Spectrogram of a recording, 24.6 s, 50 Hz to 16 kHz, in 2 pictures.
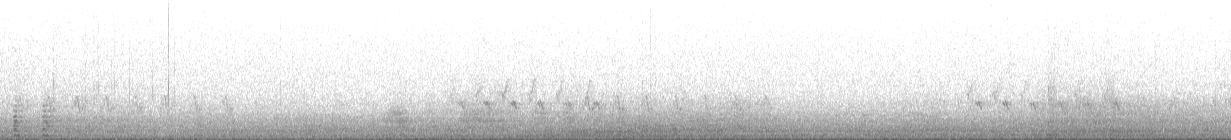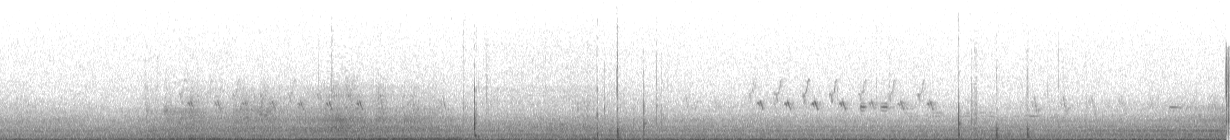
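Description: EMD WDG4 diesel-electric locomotive's two-stroke V16 engine pulling a loaded container freight train up a grade: a steady low drone that grows louder as the locomotive draws nearer.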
